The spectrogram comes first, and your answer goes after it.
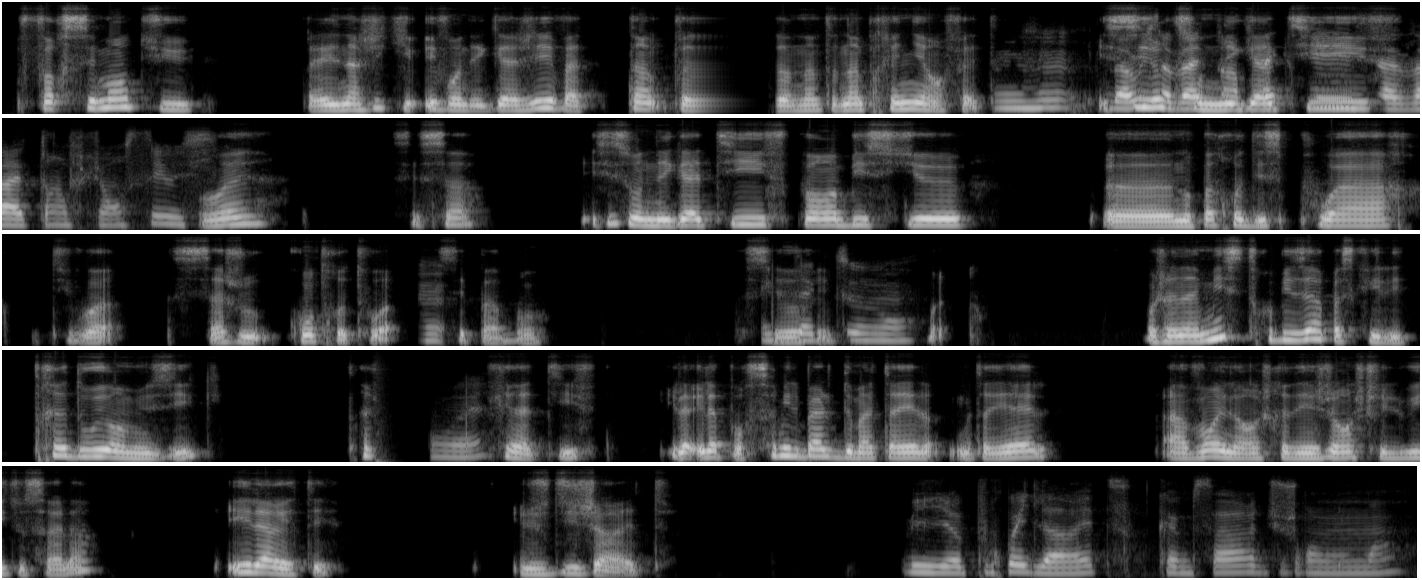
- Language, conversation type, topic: French, unstructured, Comment répondez-vous à ceux qui disent que vos objectifs sont irréalistes ?
- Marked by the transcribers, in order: distorted speech; unintelligible speech; stressed: "très"; tapping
